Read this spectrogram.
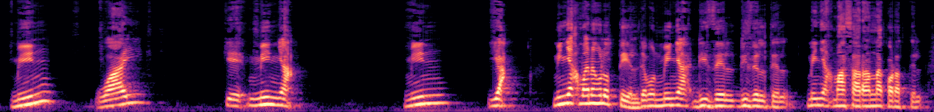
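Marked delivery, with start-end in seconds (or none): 0.1-5.3 মিন Y কে spelled slowly, then মিন yeah drawn out; slow syllable by syllable. Shown as a demonstration. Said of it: "আছে হচ্ছে মিয়া". (ধীরে, ভেঙে ভেঙে উচ্চারণ)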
